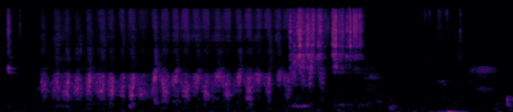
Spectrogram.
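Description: Hands rubbing ajwain (carom) seeds between the palms over a plate of flour: a fast, rhythmic rubbing lasting about four seconds, followed by a few faint ticks.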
